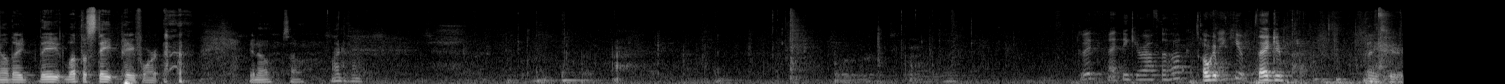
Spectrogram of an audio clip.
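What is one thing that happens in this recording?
A man speaks through a microphone in a slightly echoing room.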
